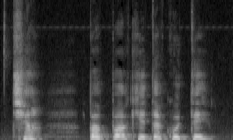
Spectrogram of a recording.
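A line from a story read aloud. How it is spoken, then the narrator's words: Theatrical, mugging exclamation. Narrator (French): s'écriait avec la grimace qu'il empruntait aux acteurs en vogue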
